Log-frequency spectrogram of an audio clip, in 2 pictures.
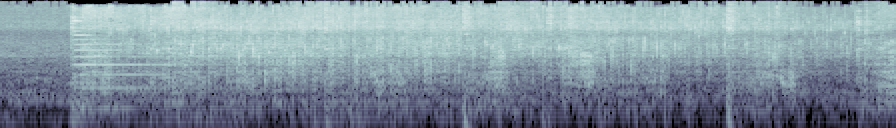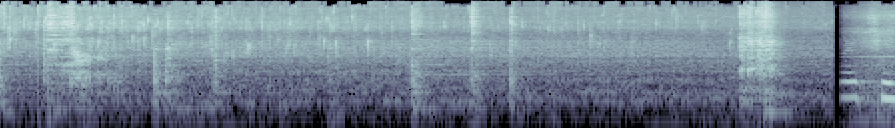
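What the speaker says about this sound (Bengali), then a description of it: "ভাজা বসিয়ে দিয়েছি শিম ভাজতে" Flat beans fry in a pan, a loud, continuous close sizzle with occasional stirring clicks, lasting throughout and fading slightly toward the end.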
